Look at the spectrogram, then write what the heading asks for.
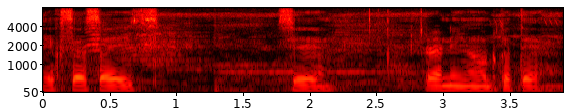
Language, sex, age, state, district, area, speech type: Santali, male, 18-30, West Bengal, Paschim Bardhaman, rural, spontaneous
